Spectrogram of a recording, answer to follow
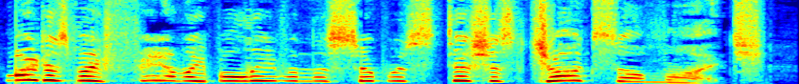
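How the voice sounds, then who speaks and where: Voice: very high-pitched, normal speed, a bit bright, dry recording, pitched above the performer's own voice. A narrator voicing a frustrated, sulky preteen boy in a story reading, exasperated and indignant. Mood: angry ranting. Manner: exasperated ranting and complaining.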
